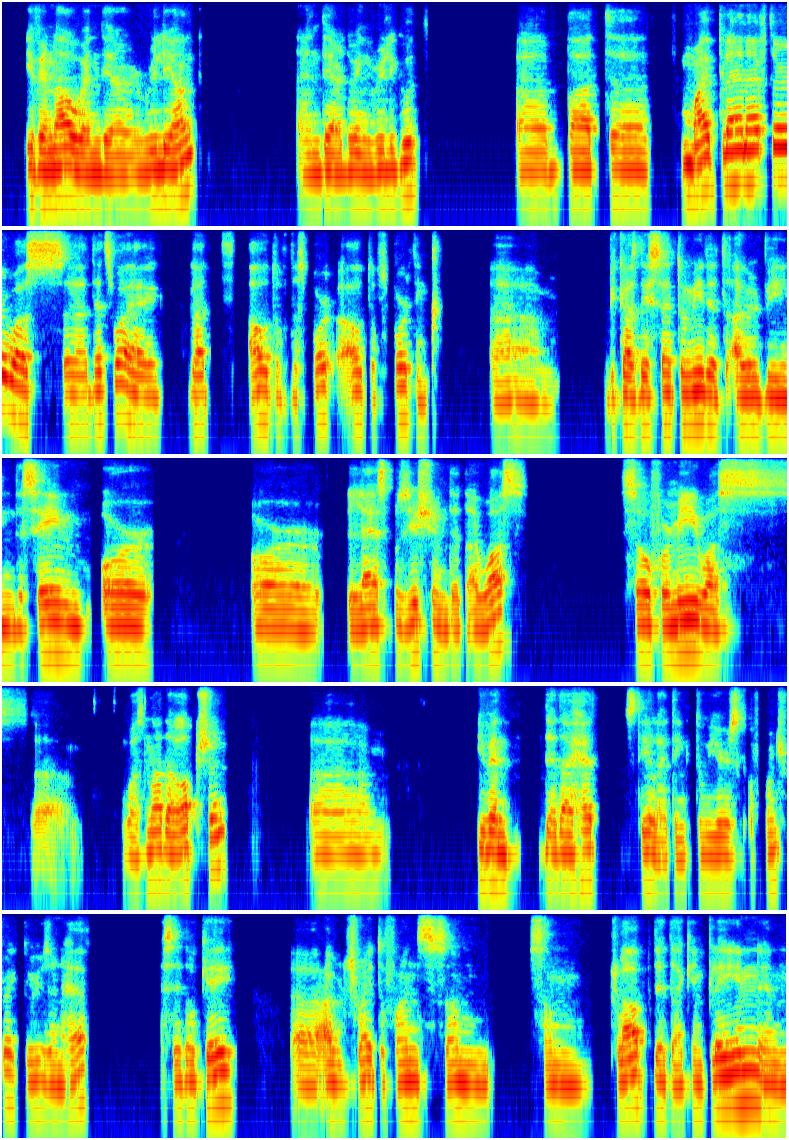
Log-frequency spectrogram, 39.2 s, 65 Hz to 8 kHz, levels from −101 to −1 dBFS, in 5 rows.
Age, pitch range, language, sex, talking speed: 20-39, 105-120 Hz, English, male, 145 wpm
